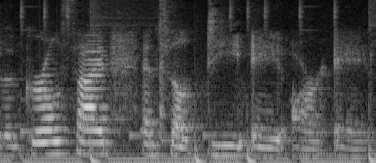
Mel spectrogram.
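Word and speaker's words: Darragh: side as well is the name dara so d-a-r-r-a-g-h dara now this one means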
